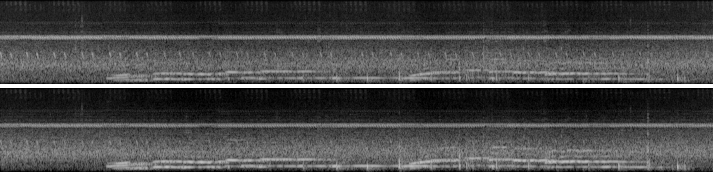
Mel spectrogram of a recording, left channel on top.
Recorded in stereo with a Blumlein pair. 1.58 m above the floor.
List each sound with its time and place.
0.0 s an insect: 20° left
1.1 s laughter: 15° right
